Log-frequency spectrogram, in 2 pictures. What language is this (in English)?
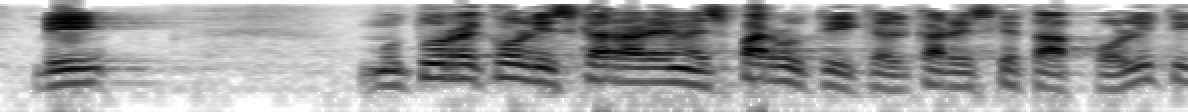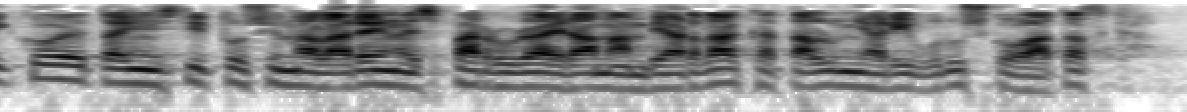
Basque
